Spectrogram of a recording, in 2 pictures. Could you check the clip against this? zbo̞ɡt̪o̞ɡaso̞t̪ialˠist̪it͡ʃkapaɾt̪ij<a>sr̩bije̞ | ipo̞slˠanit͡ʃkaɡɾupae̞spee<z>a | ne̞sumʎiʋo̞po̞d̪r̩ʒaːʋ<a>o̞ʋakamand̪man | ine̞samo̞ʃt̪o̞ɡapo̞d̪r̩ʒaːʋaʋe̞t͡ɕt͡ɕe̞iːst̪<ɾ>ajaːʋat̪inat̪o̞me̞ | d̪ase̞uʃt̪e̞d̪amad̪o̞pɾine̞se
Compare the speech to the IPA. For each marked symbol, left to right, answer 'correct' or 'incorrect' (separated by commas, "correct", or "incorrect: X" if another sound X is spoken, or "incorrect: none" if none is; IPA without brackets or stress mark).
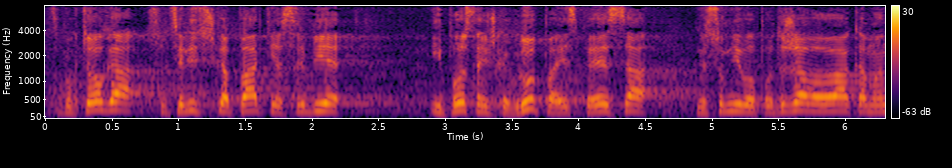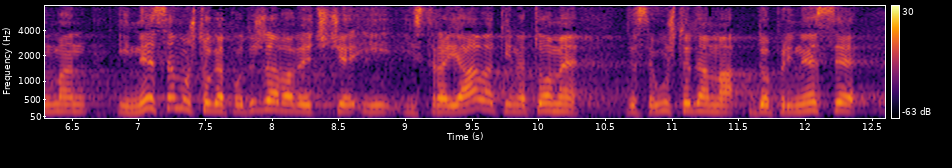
correct, incorrect: s, correct, correct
